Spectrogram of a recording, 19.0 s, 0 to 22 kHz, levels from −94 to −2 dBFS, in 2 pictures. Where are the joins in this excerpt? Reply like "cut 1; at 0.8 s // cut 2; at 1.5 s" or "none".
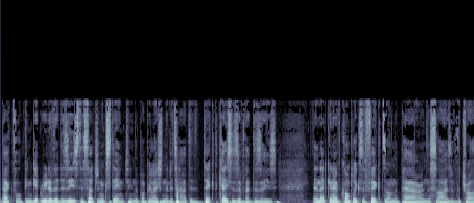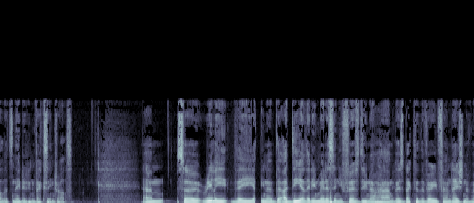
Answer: cut 1; at 14.6 s

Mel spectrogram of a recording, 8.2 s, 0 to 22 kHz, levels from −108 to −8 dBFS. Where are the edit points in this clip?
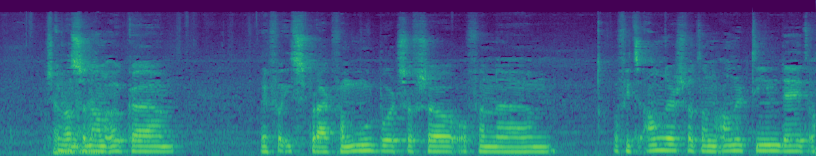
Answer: none

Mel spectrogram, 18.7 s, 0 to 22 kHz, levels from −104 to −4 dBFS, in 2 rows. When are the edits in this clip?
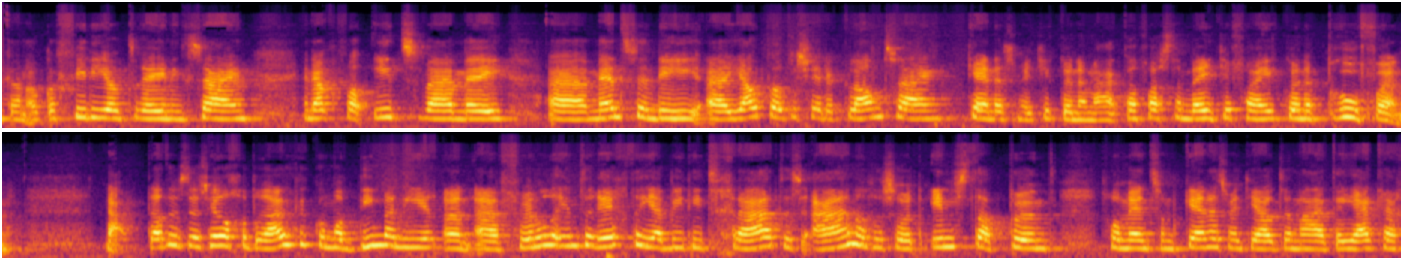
none

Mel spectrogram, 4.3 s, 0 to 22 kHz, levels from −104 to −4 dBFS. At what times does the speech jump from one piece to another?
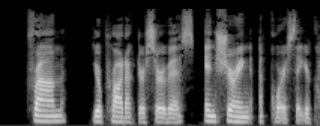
cut 1; at 2.6 s

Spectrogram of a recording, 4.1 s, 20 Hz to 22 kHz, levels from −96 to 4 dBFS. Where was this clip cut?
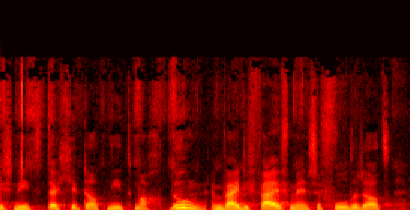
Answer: cut 1; at 2.0 s

